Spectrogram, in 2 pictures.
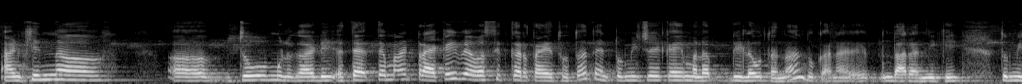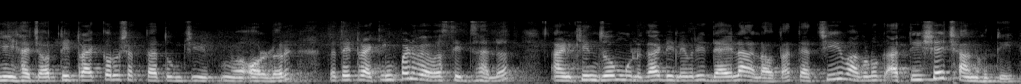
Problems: none marked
